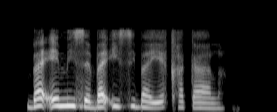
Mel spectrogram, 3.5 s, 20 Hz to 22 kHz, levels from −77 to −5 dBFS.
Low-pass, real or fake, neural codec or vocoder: 7.2 kHz; fake; codec, 16 kHz in and 24 kHz out, 0.9 kbps, LongCat-Audio-Codec, four codebook decoder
